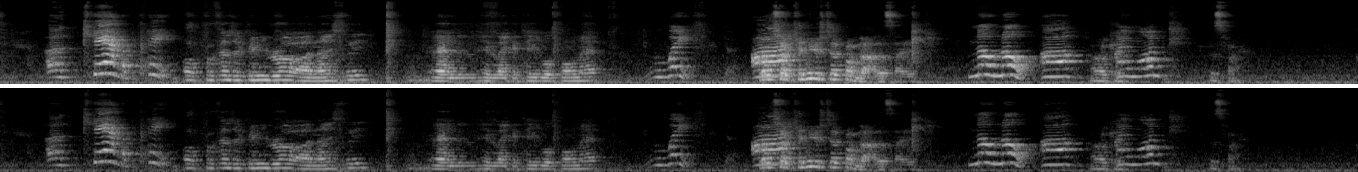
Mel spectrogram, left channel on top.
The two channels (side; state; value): right; quieter; 7.5 dB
